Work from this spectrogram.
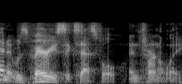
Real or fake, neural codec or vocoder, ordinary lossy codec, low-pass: fake; codec, 16 kHz in and 24 kHz out, 2.2 kbps, FireRedTTS-2 codec; AAC, 32 kbps; 7.2 kHz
